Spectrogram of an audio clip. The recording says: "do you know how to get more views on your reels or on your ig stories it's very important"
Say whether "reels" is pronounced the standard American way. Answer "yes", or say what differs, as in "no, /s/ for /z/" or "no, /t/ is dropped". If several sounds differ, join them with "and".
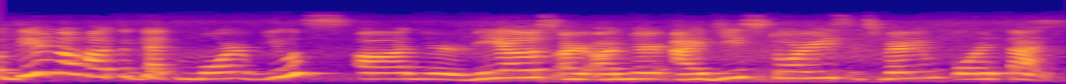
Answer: no, /s/ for /z/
